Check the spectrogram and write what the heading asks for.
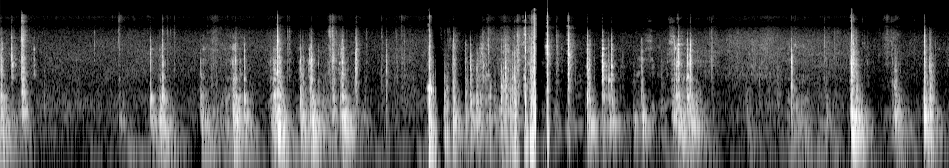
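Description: Oars and metal outriggers knocking and clattering irregularly as they are handled and fitted onto a sculling boat.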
